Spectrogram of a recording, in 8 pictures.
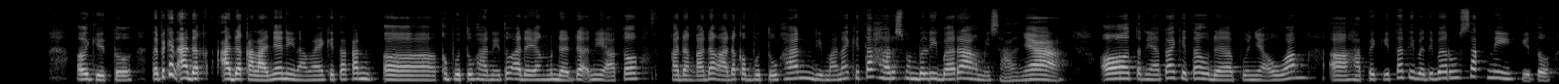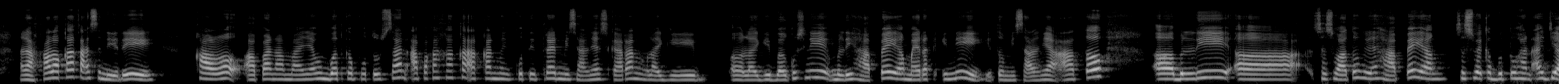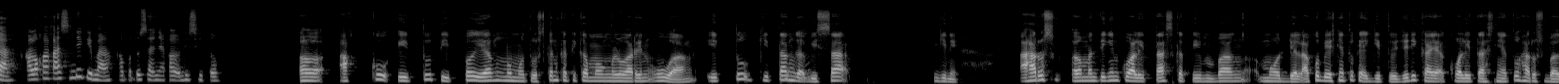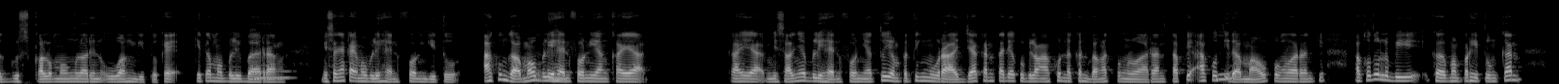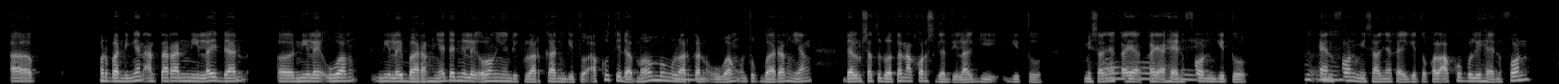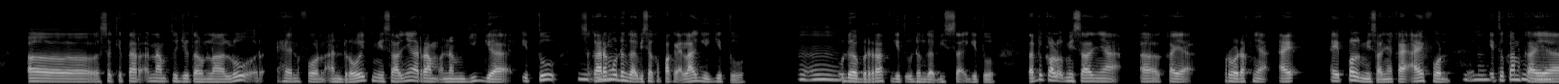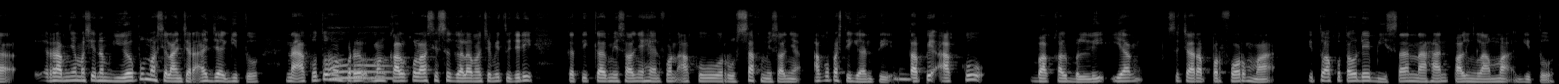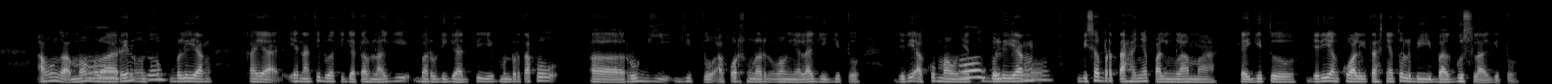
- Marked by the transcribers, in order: tapping; in English: "RAM"; in English: "RAM-nya"; other background noise
- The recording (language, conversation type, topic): Indonesian, podcast, Bagaimana kamu menyeimbangkan uang dan kebahagiaan?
